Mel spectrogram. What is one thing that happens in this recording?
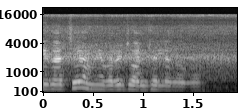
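Water pours into a hot pan.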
